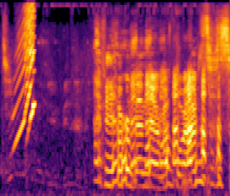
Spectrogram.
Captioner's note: whistle slides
